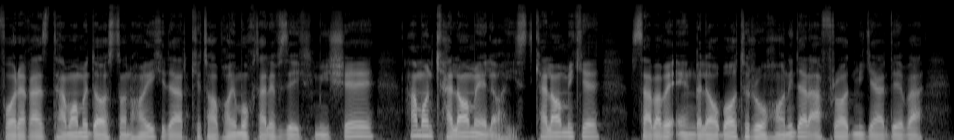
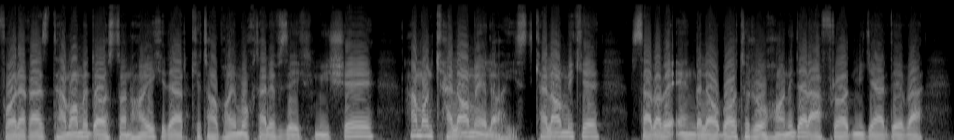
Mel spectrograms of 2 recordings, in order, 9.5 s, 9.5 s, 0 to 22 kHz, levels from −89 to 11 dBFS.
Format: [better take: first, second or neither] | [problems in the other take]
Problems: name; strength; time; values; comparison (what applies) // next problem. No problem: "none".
first | distortion; heavy; 17% of the sound clipped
